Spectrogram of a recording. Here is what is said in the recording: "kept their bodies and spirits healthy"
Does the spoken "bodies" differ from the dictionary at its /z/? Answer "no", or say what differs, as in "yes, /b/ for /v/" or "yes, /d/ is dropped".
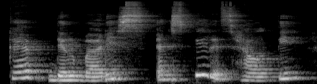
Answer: yes, /s/ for /z/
